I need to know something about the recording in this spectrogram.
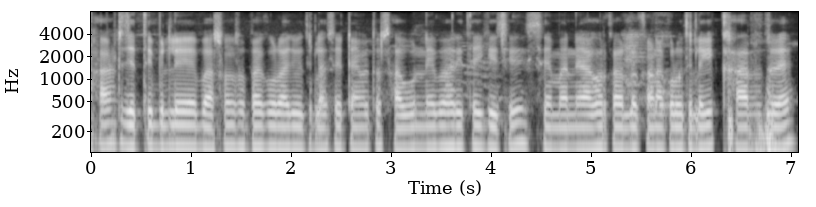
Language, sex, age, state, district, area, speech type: Odia, male, 30-45, Odisha, Bargarh, urban, spontaneous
